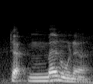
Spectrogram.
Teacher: نطق النون أو ضمة النون الأولى بسرعة · Term: الاختلاس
